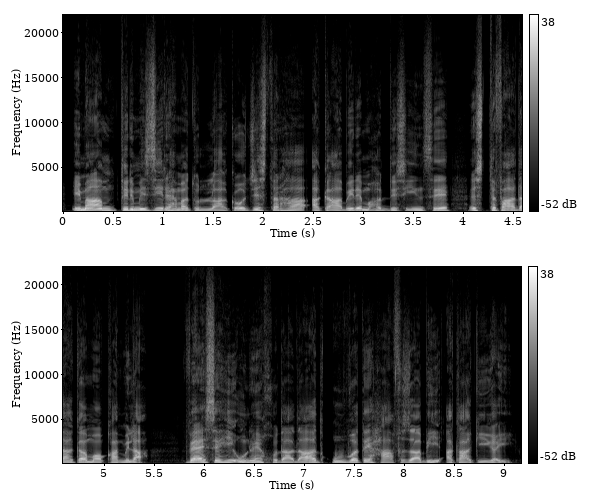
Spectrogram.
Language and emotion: Urdu, neutral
